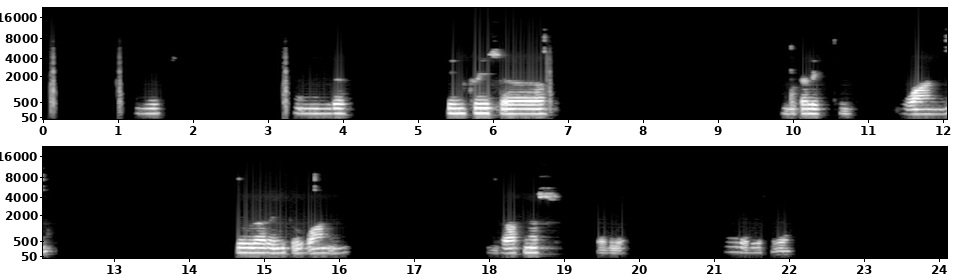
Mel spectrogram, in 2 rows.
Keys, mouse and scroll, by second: 3.1-13.8 drag, 15.0-21.2 drag.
